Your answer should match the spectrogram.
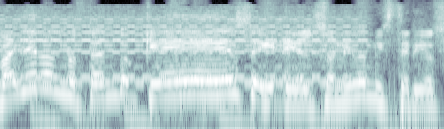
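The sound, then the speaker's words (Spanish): A phone ringtone chimes steadily in the background while a man talks energetically over it, the ringing staying moderately loud throughout. “sí, conejo. Contéstele.”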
